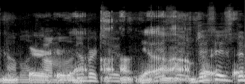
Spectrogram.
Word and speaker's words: Kamala: Number one, her name is pronounced Kamala.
